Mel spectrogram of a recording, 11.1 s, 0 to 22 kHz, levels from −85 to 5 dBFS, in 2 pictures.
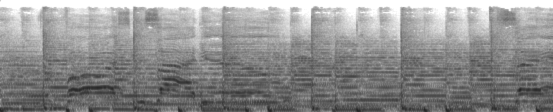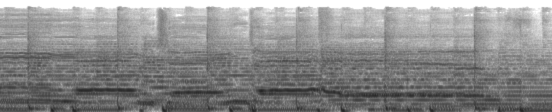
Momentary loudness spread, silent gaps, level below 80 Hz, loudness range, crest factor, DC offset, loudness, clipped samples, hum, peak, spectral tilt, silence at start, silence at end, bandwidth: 4 LU; none; -24 dBFS; 2 LU; 14 dB; under 0.1%; -14 LUFS; under 0.1%; none; 0 dBFS; -5 dB/octave; 0 s; 0 s; 17 kHz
